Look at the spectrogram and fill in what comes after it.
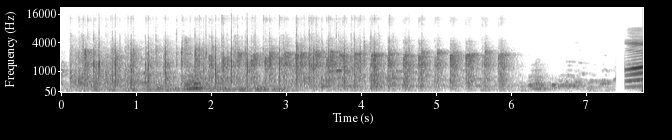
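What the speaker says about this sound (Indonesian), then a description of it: "Beri tepuk tangan untuk kelompok 1." A classroom group claps for a presenting team, a fairly close burst of many hands that thins out over several seconds and trails off into quiet.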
